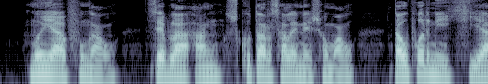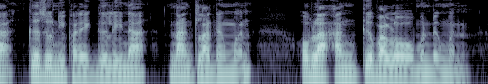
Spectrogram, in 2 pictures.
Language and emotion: Bodo, disgusted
